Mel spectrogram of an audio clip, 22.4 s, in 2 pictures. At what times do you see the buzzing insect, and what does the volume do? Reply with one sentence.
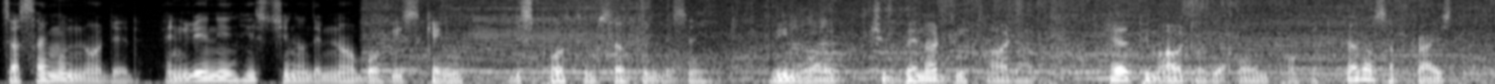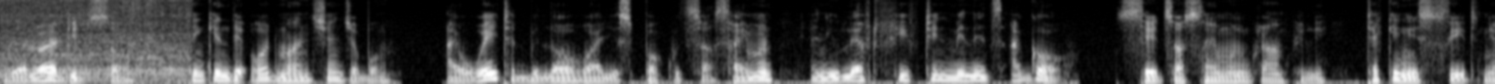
You can hear the buzzing insect from 2.7 to 12.7 s, at a steady volume.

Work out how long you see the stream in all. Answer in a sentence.
The stream can't be heard in this clip.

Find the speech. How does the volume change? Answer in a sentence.
The volume of the talking stays about the same.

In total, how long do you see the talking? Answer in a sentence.
You can hear the talking for 22 seconds altogether.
